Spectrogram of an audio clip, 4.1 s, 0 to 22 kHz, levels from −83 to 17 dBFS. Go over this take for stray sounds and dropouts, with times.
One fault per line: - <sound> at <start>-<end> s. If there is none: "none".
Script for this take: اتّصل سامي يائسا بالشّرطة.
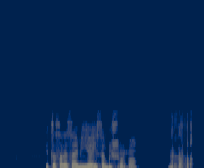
- laugh at 3.3-3.9 s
